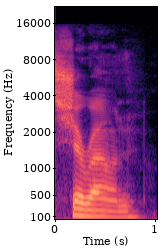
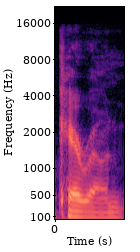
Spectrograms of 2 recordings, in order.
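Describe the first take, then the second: First: The name begins with a soft 'sh' sound. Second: The name begins with a hard 'k' sound. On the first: "I think it's Sharon" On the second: "Might even be a hard uh, ch"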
